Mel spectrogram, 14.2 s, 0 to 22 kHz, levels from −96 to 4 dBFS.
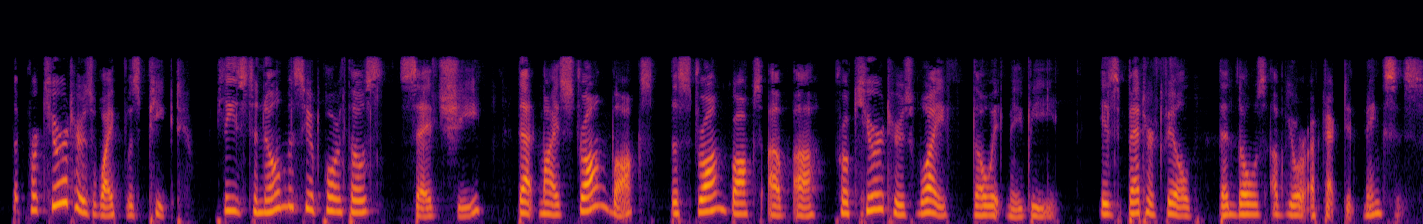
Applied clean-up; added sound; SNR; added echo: neural mask model DeepFilterNet 3.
